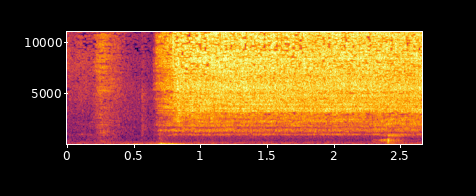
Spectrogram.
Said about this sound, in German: Ich lasse schon mal ein bisschen Wasser ein, ne?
